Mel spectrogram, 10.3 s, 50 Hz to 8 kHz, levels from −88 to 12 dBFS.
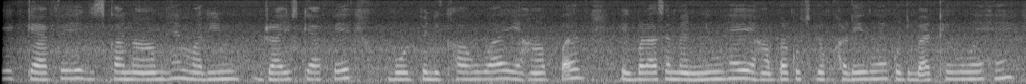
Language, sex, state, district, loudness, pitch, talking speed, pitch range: Hindi, female, Uttar Pradesh, Lucknow, -16 LUFS, 240 Hz, 180 wpm, 230-250 Hz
